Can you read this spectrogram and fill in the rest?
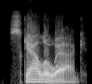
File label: "scalawag", American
